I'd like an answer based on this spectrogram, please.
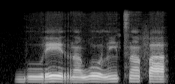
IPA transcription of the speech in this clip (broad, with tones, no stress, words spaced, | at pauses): buː˨ɾeː˦˨rã˨ wo˦˨lĩ˦ t͡sã˦fa˦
